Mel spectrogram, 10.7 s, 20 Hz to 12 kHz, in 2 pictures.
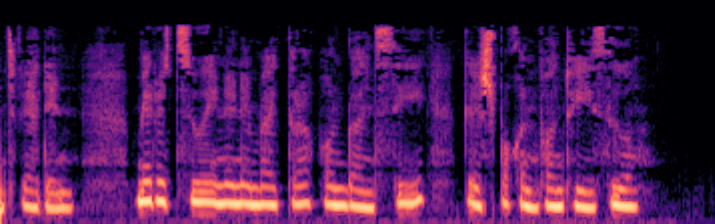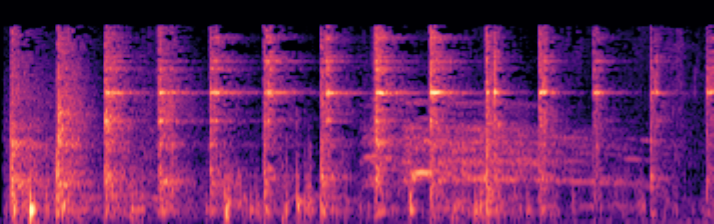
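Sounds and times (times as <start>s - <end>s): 
speech: 0.0s - 4.9s
hammer tapping a chisel chasing silver in a silversmith workshop: 6.1s - 10.7s.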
